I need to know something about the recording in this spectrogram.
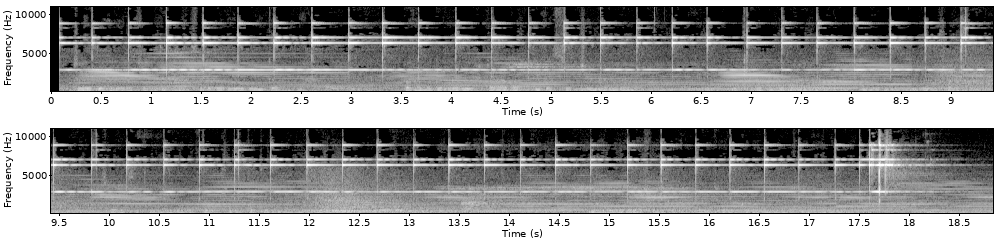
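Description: Small metal hand bell (puja ghanta) rung steadily at about three strokes a second, its high ring carrying between strokes, stopping suddenly near the end after a last louder clang. It is rung during an oil-lamp worship (aarti).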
